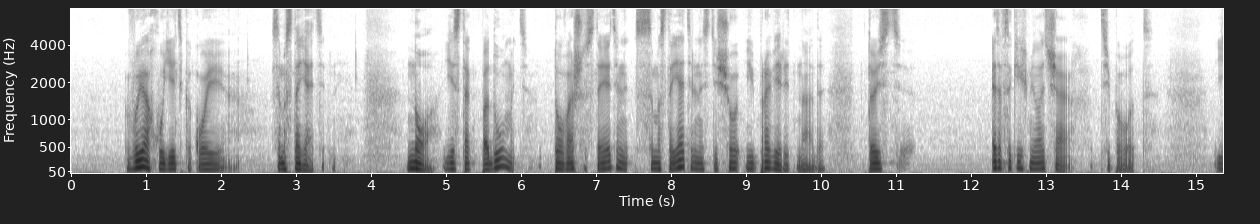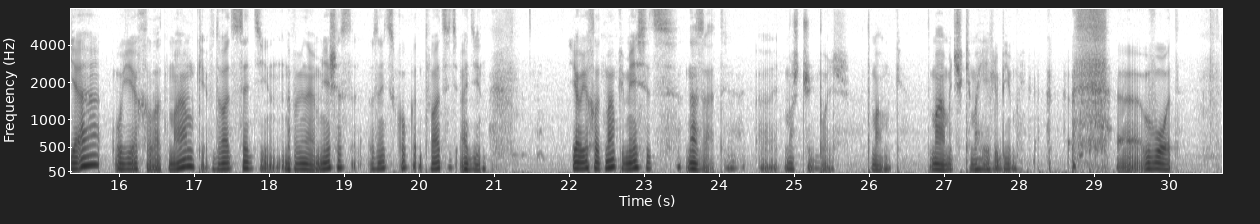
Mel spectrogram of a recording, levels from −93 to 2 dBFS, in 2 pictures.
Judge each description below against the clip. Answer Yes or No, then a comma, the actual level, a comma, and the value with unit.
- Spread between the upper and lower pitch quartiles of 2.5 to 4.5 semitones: Yes, average, 3.7 semitones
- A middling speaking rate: No, slow, 100 wpm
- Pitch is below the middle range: Yes, low, 105 Hz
